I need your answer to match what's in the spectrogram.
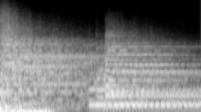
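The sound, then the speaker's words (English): The new opening jingle of The Robert Scott Bell Show: bright, heavily processed bell-like tones with echo and distortion, a new chord swelling in midway and ringing out loudly, with no voices. “That was a nice new opening there.”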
